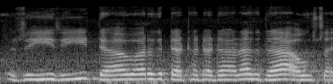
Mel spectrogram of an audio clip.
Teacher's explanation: मूर्धा मूर्धा से इसका उच्चारण हम करते हैं।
